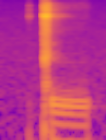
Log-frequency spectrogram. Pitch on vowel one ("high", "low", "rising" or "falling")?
low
